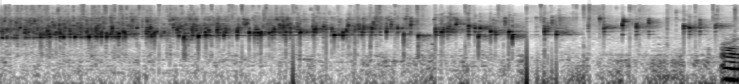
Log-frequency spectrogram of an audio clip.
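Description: Oil in a kadai for taro fritters gives off a loud, steady hiss and sizzle close by, flecked with small crackles and pops, with no talking.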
